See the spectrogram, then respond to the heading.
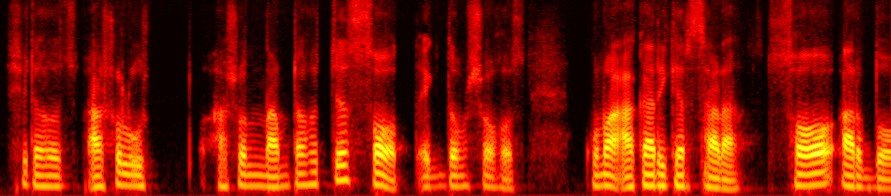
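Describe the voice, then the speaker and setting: A patient man with a Chittagong Bengali accent, teaching letters slowly and repeating each sound. His voice is dark and mellow, and the line is dry and dull like a call. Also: mid-range voice, vocal fry, dry recording. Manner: patient, explains slowly with repetition and examples. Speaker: Quran teacher. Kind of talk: one-on-one Quran lesson.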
